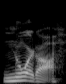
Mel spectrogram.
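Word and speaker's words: Nordhoff: And it's Nordoff. I'm sorry I I mispronounced that.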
